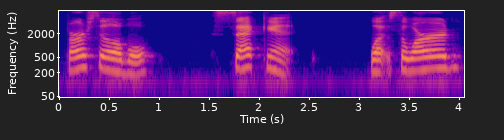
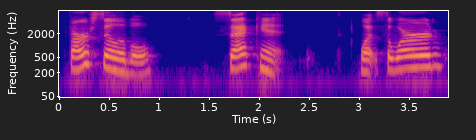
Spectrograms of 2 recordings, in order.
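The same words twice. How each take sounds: The two takes are said the same way.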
